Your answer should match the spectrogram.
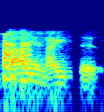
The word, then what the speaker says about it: Dionysus: He actually pronounced it correctly, which is amazing. It is Dionysus. That's a beautiful name, Dionysus. It's actually the name of a god. It's the god of wine. I've studied it before. Oh. That makes sense why you were able to pronounce it. It's very rare that anyone can pronounce it properly.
